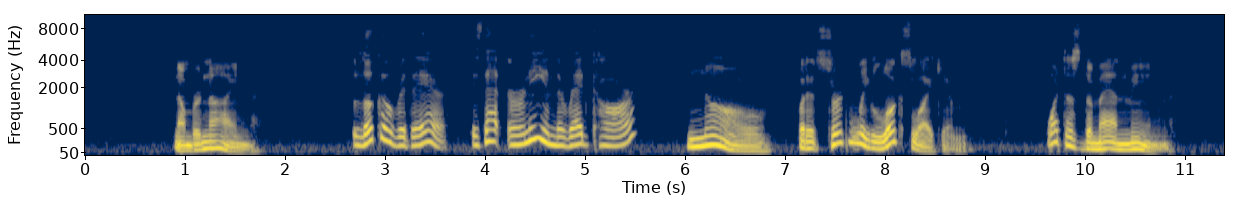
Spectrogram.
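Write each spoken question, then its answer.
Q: What does the man mean?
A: The person resembles Ernie but isn't him.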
